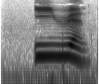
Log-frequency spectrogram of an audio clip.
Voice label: "yi1 yuan4", mandarin

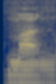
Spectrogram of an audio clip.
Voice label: "man", pingyam

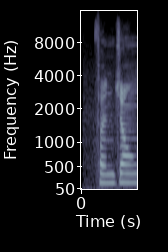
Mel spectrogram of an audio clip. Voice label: "fanjung", Cantonese

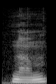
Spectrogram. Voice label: "nam", pingyam

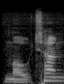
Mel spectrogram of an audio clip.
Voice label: "mouhchan", Cantonese

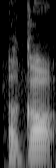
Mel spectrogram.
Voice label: "ago", Cantonese

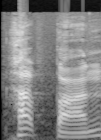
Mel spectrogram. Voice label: "haakbaan", Cantonese

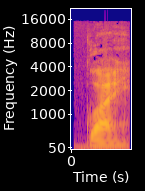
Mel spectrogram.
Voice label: "gwai", chinese

